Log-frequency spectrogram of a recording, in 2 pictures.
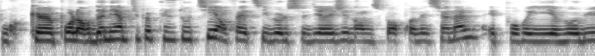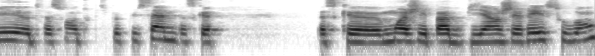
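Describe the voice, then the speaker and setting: A woman's medium-pitched, monotone, flat voice at a fairly quick pace, with big swings in loudness. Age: 30s. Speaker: professional triathlete. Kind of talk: interview. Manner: hesitant, many fillers.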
